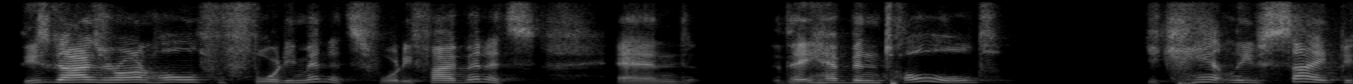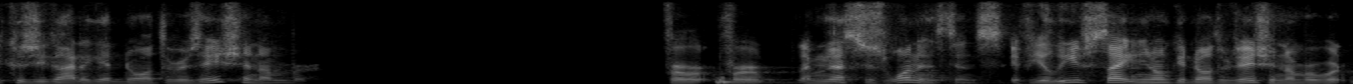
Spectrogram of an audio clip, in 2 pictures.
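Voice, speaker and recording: A man hosting a casual live-stream talk show, animated and repeating himself as he restarts sentences. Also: on the high side. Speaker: show host.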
